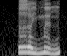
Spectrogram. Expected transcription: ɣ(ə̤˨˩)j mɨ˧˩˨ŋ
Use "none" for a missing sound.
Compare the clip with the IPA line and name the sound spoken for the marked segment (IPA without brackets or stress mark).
ə̤˨˩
